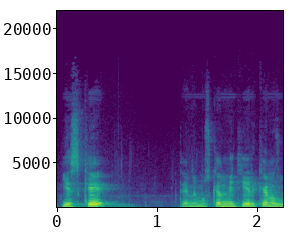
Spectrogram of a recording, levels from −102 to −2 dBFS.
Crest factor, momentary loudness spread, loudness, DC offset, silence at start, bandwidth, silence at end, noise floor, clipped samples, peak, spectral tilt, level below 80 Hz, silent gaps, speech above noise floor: 18 dB; 13 LU; -24 LUFS; under 0.1%; 0.05 s; 10 kHz; 0 s; -63 dBFS; under 0.1%; -6 dBFS; -7.5 dB/octave; -66 dBFS; none; 40 dB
